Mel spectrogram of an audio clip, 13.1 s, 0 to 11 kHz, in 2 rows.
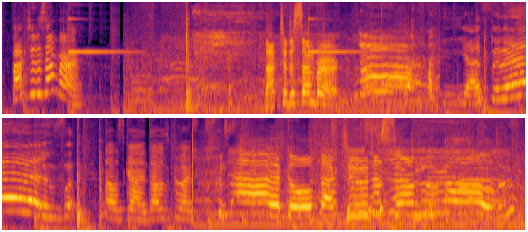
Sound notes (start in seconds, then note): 0.8 bell rings; 0.9 backwards music; 1.4 buzzer rings; 3.6 bell rings; 4.4 laughs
